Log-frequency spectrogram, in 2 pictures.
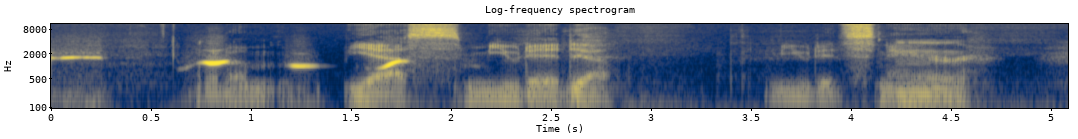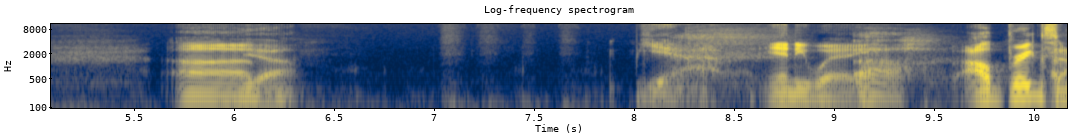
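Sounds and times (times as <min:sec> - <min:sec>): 
person whistling a tune: 0:00.0 - 0:01.8
speech: 0:01.5 - 0:02.9, 0:03.6 - 0:04.7, 0:05.7 - 0:06.4, 0:08.0 - 0:10.1.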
